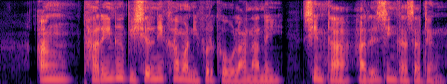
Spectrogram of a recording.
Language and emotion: Bodo, fearful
